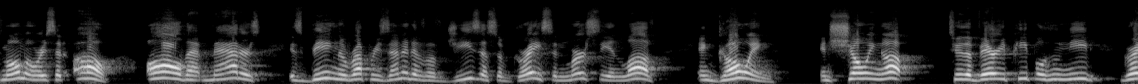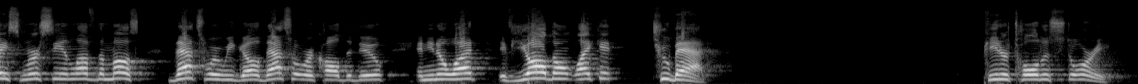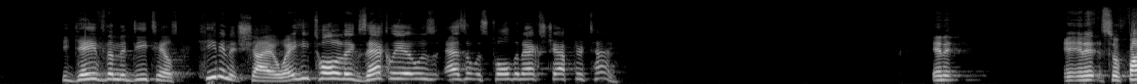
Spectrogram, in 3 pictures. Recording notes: This was originally recorded at Peace Presbyterian Church in Flint, MI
